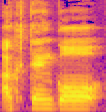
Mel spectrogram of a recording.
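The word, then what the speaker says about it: 悪天候: 악탱코, 악탱코.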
